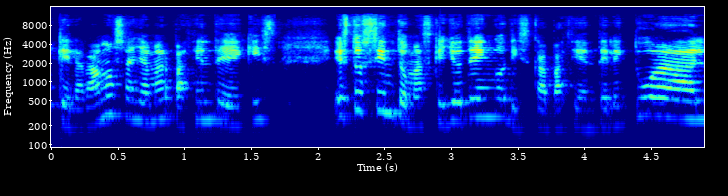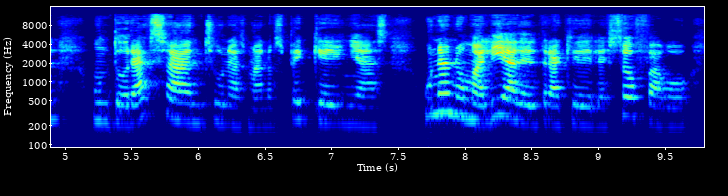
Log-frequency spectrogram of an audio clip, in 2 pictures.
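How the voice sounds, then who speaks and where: A woman's fairly high, fairly bright voice carries a step-by-step explanation for students. She is a pediatric neurologist, and she pauses often during this school talk to check in with her audience.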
